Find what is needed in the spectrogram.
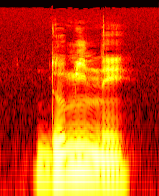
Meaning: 1. to dominate (govern, rule, or control by superior authority or power) 2. to dominate, to overpower, to subdue, to govern, to rule, to master 3. to dominate (one's competition)
- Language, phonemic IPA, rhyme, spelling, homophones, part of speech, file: French, /dɔ.mi.ne/, -e, dominer, dominai / dominé / dominée / dominées / dominés, verb, Fr-dominer.ogg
